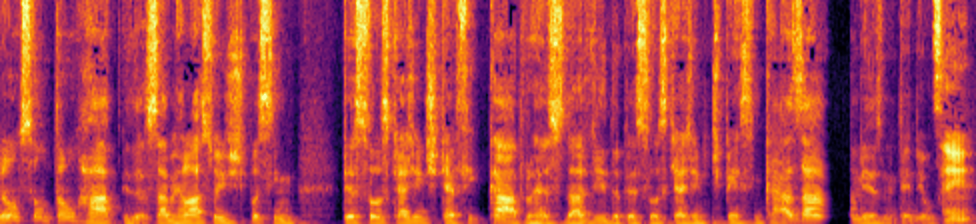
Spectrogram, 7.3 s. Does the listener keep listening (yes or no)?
yes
